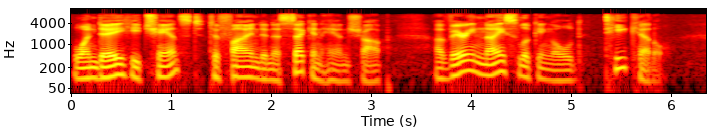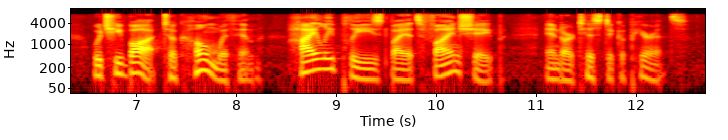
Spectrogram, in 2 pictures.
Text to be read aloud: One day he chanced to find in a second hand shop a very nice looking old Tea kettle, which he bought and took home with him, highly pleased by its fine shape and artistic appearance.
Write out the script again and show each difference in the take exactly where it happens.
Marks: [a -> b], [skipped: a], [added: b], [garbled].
One day he chanced to find in a second hand shop a very nice looking old Tea kettle, which he bought [skipped: and] took home with him, highly pleased by its fine shape and artistic appearance.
